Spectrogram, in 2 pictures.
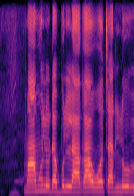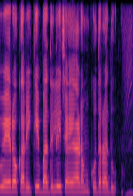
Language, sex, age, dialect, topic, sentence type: Telugu, female, 31-35, Central/Coastal, banking, statement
